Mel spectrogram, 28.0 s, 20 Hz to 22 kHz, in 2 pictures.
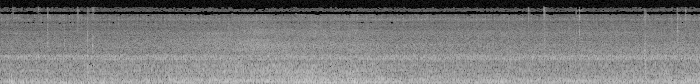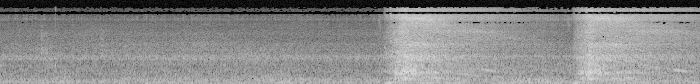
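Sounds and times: car engine idling: 0.0 - 28.0
engine revving: 21.6 - 28.0.

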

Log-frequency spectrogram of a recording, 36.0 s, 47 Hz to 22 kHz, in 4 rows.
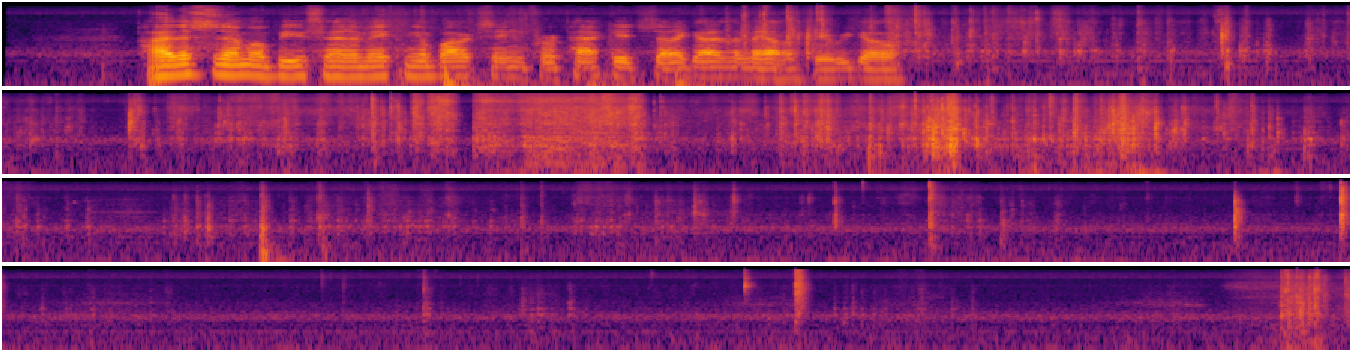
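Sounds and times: packaging crinkling and rustling: 2.2 - 25.2, 35.4 - 35.9
envelope tearing open: 8.9 - 17.7, 35.5 - 35.9.

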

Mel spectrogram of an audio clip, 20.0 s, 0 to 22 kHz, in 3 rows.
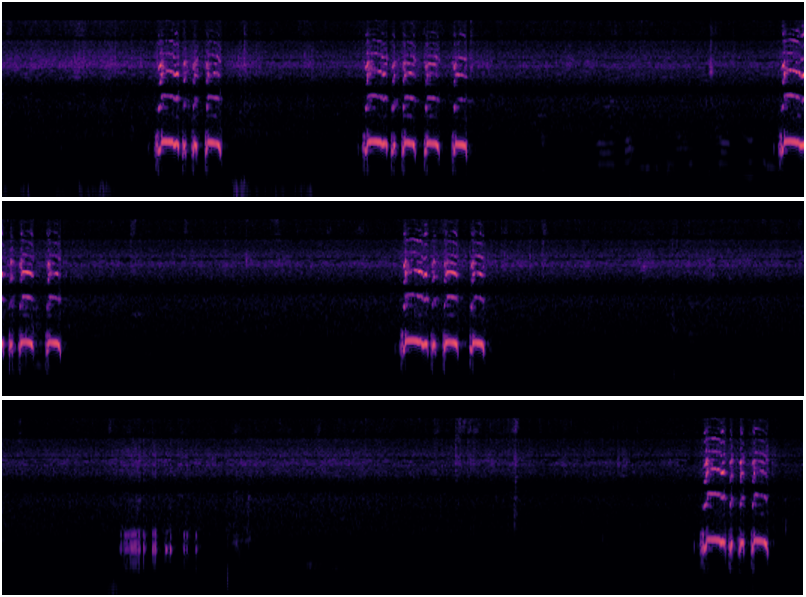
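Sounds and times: bird calling: 1.2 - 1.9, 3.0 - 4.0, 5.2 - 7.3, 9.9 - 10.8, 14.3 - 16.3, 19.1 - 19.9.

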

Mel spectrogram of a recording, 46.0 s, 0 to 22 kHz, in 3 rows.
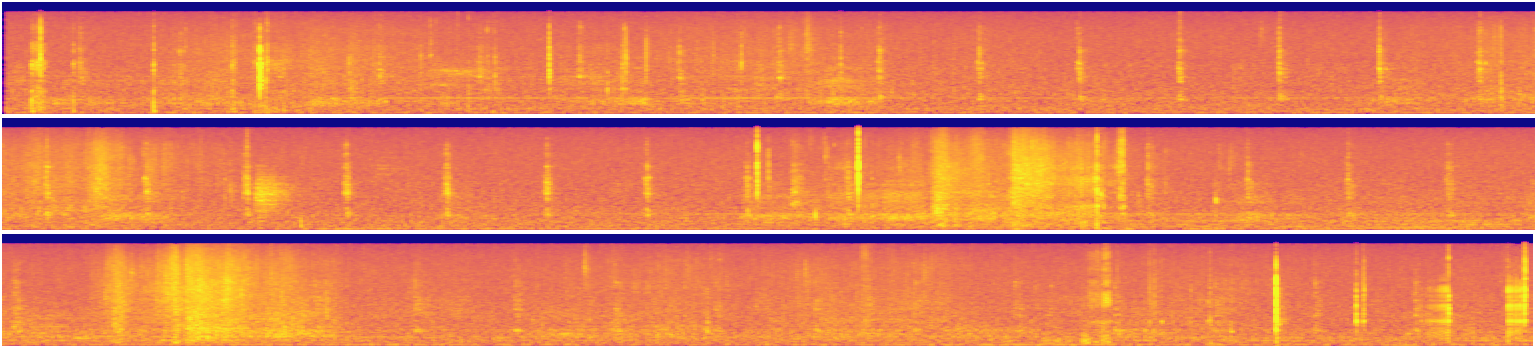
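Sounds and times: wall clock ticking: 0.1 - 45.9
rustling handling noise: 14.9 - 17.3, 23.3 - 26.7, 31.6 - 34.0
irregular clicks: 41.7 - 45.9.

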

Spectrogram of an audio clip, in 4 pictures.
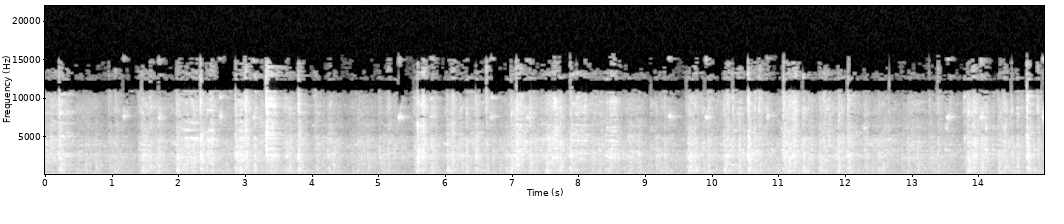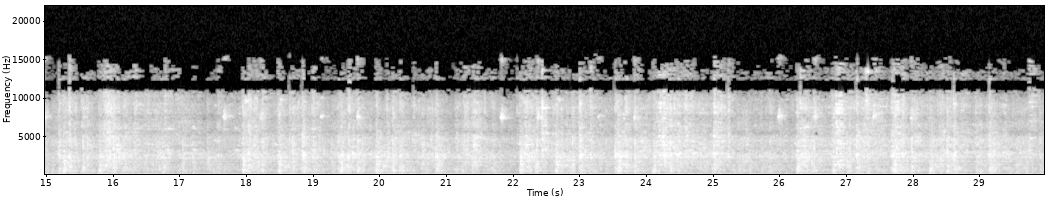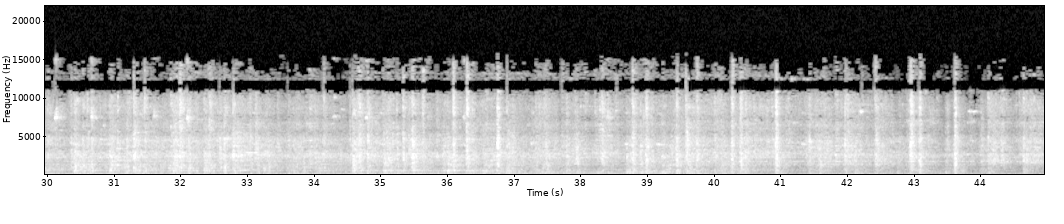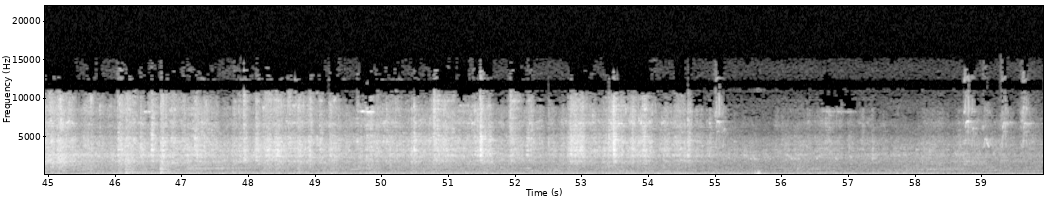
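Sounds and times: wheels clicking over rail joints: 0.0 - 55.8
train wheels rumbling on rail: 0.0 - 59.9.

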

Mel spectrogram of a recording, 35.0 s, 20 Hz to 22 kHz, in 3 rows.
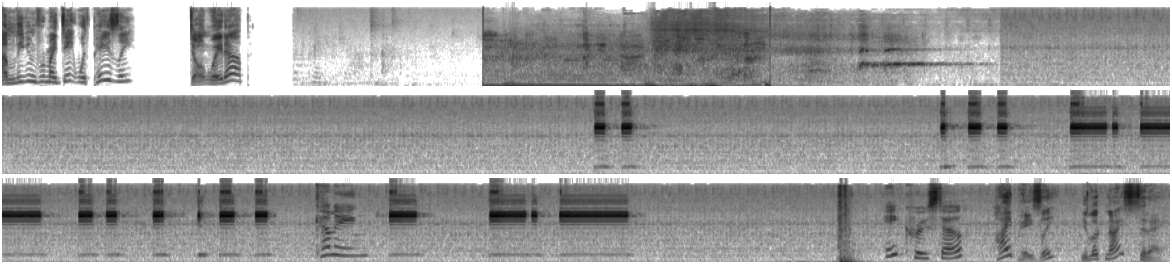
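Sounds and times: car horn honking: 17.6 - 18.4, 21.0 - 26.2, 27.0 - 29.8.

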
